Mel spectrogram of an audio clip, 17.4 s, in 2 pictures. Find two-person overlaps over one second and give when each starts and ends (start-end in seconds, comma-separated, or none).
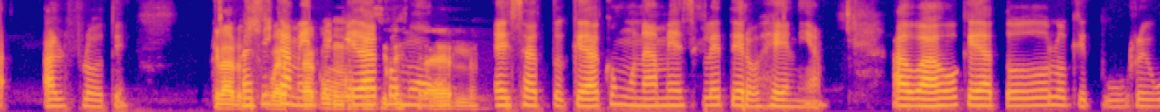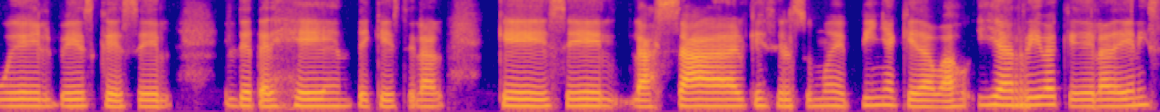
1.8-3.6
